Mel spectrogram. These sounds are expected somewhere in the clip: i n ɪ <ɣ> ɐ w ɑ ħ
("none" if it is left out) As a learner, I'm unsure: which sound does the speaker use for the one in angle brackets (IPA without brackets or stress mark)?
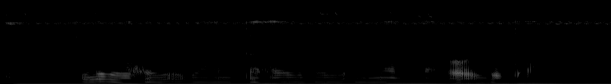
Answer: ð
